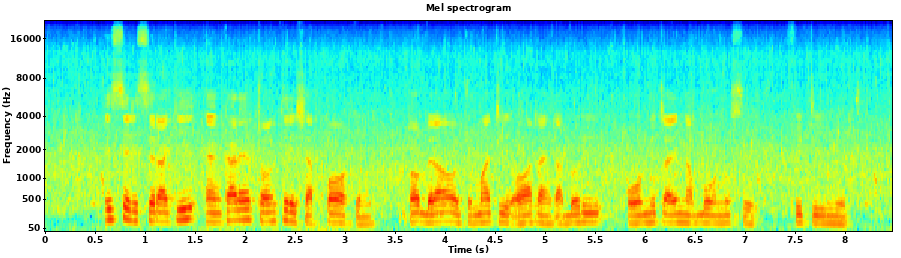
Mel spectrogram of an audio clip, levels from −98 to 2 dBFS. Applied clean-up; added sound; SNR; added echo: none; Stream; 11 dB; none.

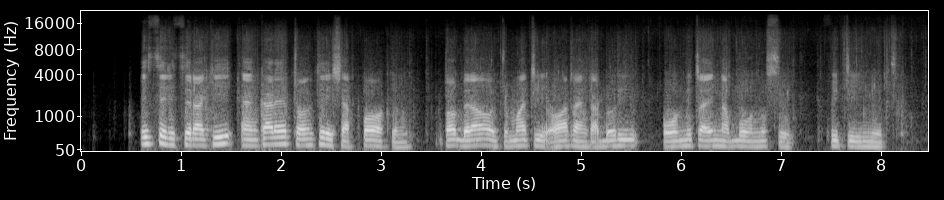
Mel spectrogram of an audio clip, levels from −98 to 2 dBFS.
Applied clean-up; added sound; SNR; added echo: neural mask model RNNoise.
